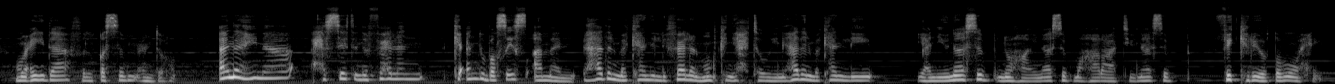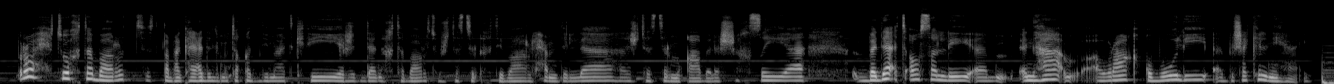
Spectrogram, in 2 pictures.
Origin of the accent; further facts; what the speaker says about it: Riyadh, Riyadh Province, Saudi Arabia; also born or lived in Dammam; كوني أنا أصلا من الرياض ورحت الدمام بيئة جديدة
